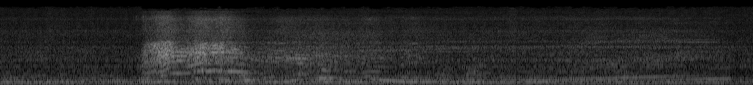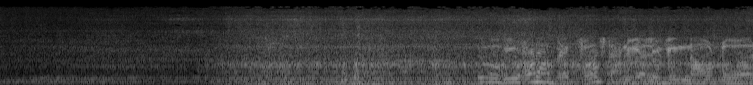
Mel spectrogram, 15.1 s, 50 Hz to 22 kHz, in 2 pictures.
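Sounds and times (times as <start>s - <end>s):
close motorcycle low rumble: 0.0s - 8.4s
motorcycles revving and pulling away: 0.0s - 15.0s.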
